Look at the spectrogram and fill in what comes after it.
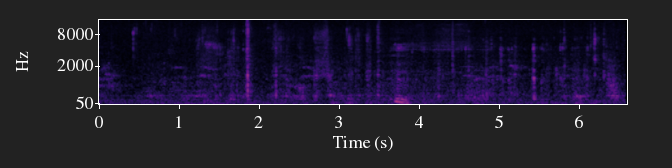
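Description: Close-miked eating sounds: chewing on a mouthful of rice and spicy fish, with irregular sharp wet smacks and clicks of the mouth.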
